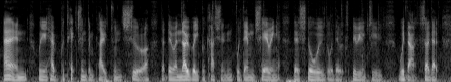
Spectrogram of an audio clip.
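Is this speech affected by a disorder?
Yes: deafness; congenital deafness, born deaf.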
